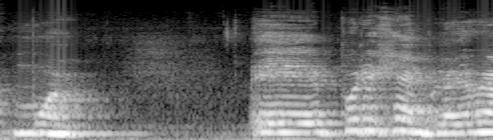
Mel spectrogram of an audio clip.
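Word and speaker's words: moi: palabra mua O sea la palabra m o y a es me la se dice mua O sea que sería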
